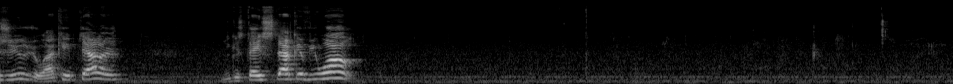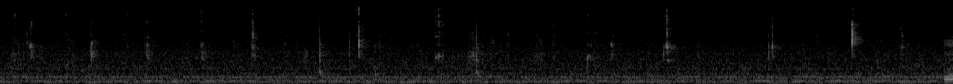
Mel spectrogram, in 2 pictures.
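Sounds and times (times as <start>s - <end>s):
faint steady hum: 0.0s - 19.0s
person chewing food: 4.1s - 19.0s
wet mouth smacks: 18.0s - 18.7s.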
